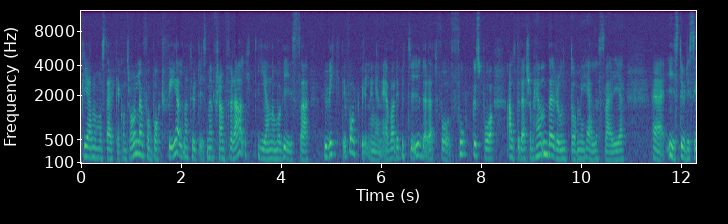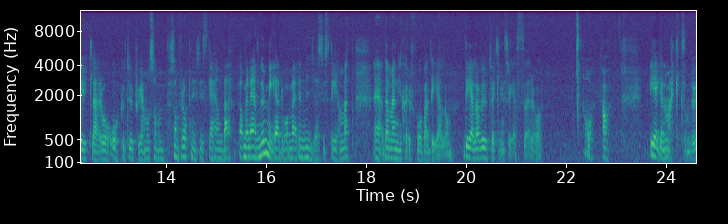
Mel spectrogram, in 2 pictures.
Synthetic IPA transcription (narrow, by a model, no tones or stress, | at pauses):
pjeːnɔmɔst̪æɾkakʰɔnt̪ʰɾɔlːənfoːbɔʈːfeːlnat̪ʰʉ̟ɾlɪt̪vḭːsmɛnfɾaɱfœɾalt̪ʰjeːnɔmɔviːsa | hɵvɪkt̪ɪɡfɔlkbɪ̰ld̪nɪŋənæ̰ɾvad̪ɛbɛt̪ʰyːd̪ə̰ɾa̰t̪foːfuːkɵspʰɔʔa̰lt̪̚d̪ɛd̪æːʂɔmɦɛnd̪əɾːɵnt̪ɔmːɪɦeːlasvæɾjə | ɪst̪ʉ̟ːd̪ɪəsɪɾkla̰ɾɔʔɔkʰɵlt̪ʰʉ̟ːɾpʰɾʊɡɾamːɔsɔmsɔmfœɾhɔpnɪŋsviːsːkaɦɛnd̪aɑːmɛnɛnːɵmḛːɖoːmɛd̪ɛnyːasʏst̪eːmət̪d̪æɾmɛnːɪɧə̰ɾfoːɾvɑːad̪ḛːlɔ̰m | d̪eːlavʉ̟ːt̪vɛklɪ̰ŋsɾḛːsə̰ɾɔ̰ | ɔjɑː | eːɡənma̰kt̪sɔmd̪ɵ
